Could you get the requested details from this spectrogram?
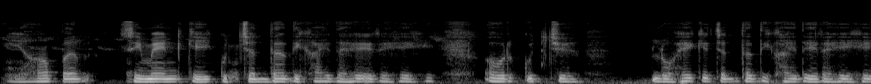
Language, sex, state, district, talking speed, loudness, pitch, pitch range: Hindi, male, Chhattisgarh, Sukma, 135 wpm, -27 LUFS, 130 Hz, 125-140 Hz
